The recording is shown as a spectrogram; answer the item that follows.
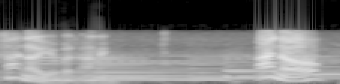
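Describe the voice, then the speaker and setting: A man's voice: mid-range voice, wildly swooping pitch, moderate pace. An actor playing a wisecracking, tough male private detective in a 1950s radio drama, dry and clipped. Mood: teasing. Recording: dull lo-fi old radio broadcast with music.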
